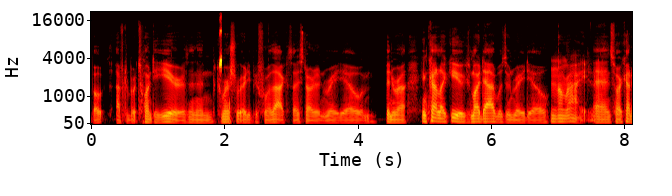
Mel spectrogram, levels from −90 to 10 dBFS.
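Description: Speech, with DAB burbling at 1.91 to 2.09 s and 7.55 to 7.65 s. Both bursts put short blips of noise into single sub-bands over the speech. Weak reception lets a fraction of a percent of bit errors through, corrupting several MP2 frames.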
